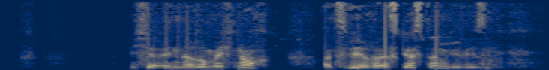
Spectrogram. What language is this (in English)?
German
